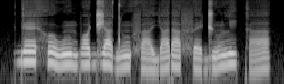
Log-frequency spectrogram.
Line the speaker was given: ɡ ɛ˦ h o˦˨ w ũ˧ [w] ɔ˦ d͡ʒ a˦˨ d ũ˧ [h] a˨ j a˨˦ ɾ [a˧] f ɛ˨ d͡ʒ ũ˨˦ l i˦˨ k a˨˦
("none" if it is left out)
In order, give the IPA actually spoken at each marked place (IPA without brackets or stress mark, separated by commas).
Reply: b, f, a˧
